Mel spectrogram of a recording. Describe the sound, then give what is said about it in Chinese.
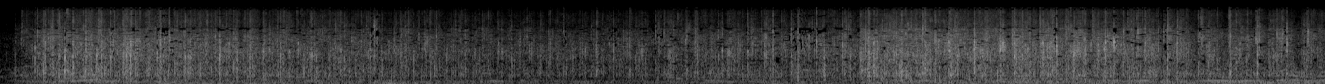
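Sustained audience applause at a live crossed-talk comedy show, a dense, steady wash of clapping that runs unbroken throughout and swells slightly toward the end. “谢谢，谢谢大家的掌声， 感谢大家，谢谢了， 谢谢。”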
